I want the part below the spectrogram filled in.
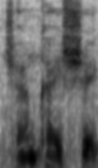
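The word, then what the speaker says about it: Chiang Kai-shek: 圈中呢蒋介石读作 Chiang Kai-shek。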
